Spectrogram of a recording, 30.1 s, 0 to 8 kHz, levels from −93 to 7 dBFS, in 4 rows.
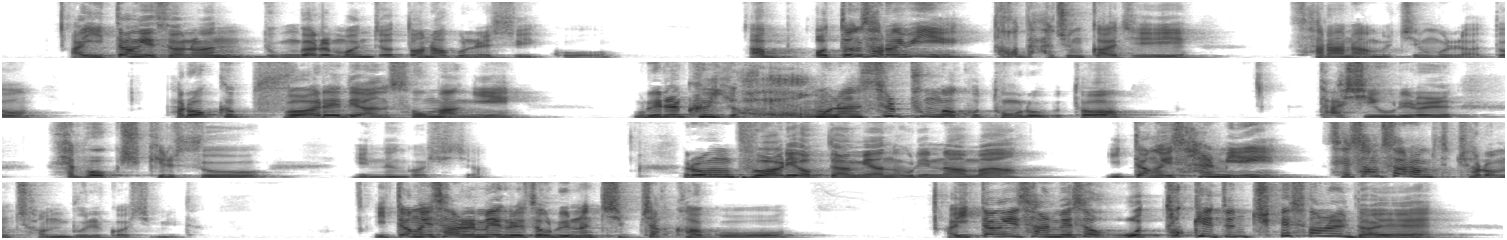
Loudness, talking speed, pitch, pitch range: -18 LUFS, 285 characters per minute, 225 Hz, 155-260 Hz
